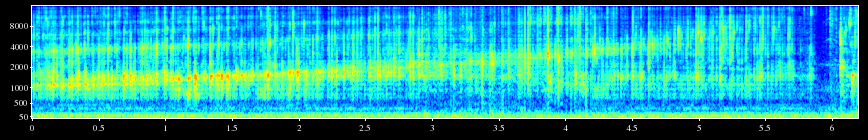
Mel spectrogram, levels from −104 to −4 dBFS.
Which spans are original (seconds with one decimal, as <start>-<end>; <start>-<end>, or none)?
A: 0.0-2.9; 4.2-6.2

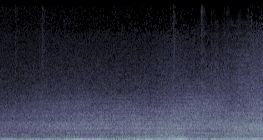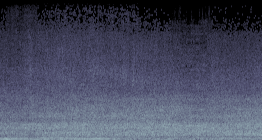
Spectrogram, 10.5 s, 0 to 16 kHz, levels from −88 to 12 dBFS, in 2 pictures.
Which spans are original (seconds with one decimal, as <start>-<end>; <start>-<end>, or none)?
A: 0.0-3.9; 5.0-5.4; 6.0-8.7; 9.5-10.5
